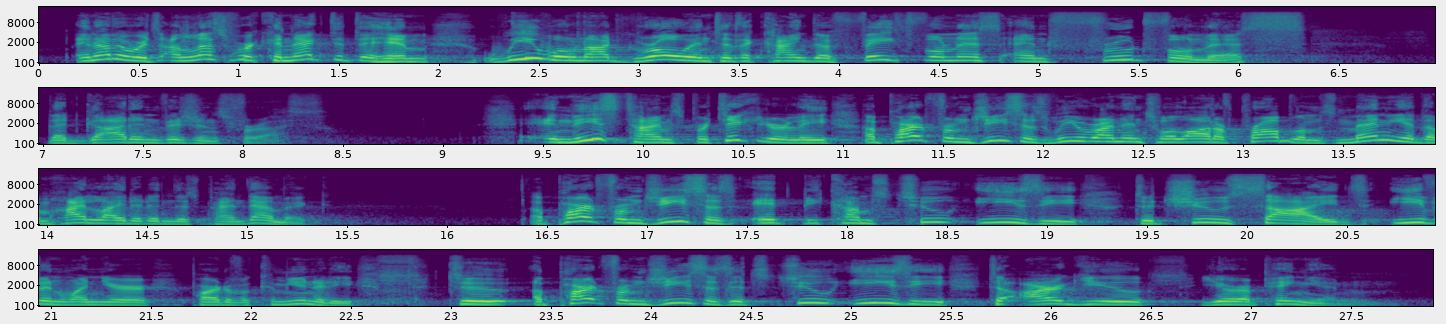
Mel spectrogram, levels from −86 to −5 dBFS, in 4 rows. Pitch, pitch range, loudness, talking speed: 185 Hz, 165-225 Hz, -24 LUFS, 155 wpm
